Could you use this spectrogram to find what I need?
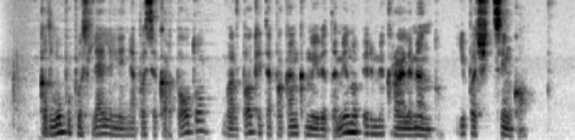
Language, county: Lithuanian, Utena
